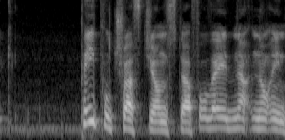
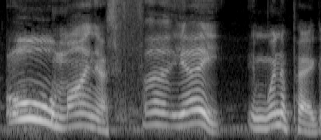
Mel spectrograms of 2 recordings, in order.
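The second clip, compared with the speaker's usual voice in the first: surprised; 7 semitones higher, much slower than usual. Real, not acted. Reading viewer's freezing temperature.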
